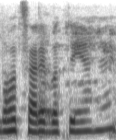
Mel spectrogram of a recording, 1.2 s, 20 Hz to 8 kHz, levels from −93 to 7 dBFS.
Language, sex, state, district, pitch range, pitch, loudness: Chhattisgarhi, female, Chhattisgarh, Sarguja, 205-225 Hz, 215 Hz, -15 LUFS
